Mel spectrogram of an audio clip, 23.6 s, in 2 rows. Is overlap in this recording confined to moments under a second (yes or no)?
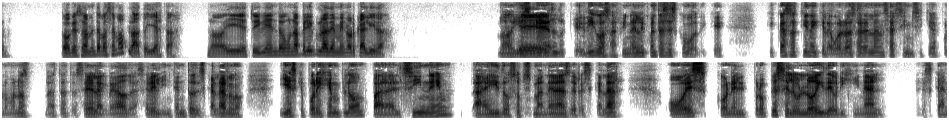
yes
